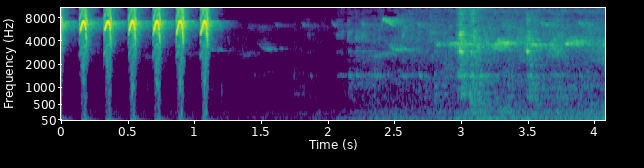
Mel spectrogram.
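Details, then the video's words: Velvet-fronted nuthatch, called rambatan paruh merah, giving six sharp high chips in quick even succession over about one second, then silence followed by low rumbling background noise and faint scattered sounds. "Suara Khas Burung Rambatan Paruh Merah Gacor"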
